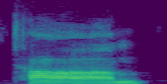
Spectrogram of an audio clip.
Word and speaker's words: Thom: You make sure that my boss, Tom, is on your report. Tom. And it's spelled weird. It's THOM.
